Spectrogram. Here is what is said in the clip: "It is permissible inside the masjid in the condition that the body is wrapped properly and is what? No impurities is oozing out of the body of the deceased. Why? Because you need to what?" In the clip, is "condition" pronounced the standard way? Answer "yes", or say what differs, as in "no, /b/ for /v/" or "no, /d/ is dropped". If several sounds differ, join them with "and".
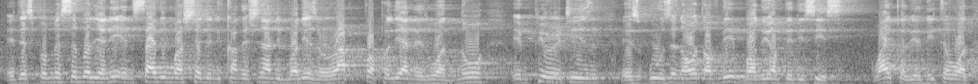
yes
